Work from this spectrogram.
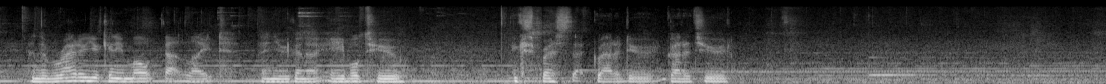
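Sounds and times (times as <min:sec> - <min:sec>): ambient music with held tones: 0:00.0 - 0:11.0
steady rain-like hiss: 0:00.0 - 0:11.0.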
